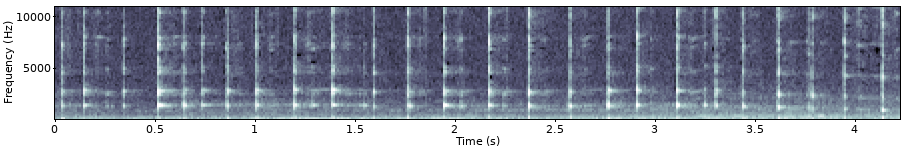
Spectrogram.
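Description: Fingertips tap the flat bottom end and the side of a hollow stainless steel water bottle held at an angle, producing 25 quick, light metallic taps over about four seconds. Each tap gives a short, bright ping pitched near 1.4 kHz with higher overtones. The pings die away almost at once over a soft, low background.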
